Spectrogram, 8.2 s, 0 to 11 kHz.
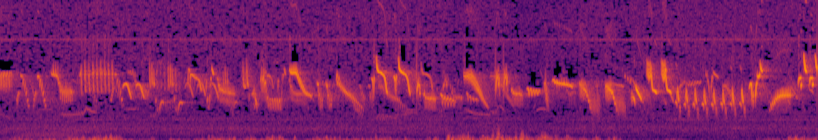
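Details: Skylark song recorded at Warfield, 1st of May 2013, a long unbroken flow of rapid, twittering high notes and slurred trills over loud low wind noise.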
